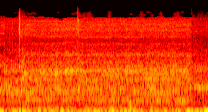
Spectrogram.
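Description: KitchenAid stand mixer running steadily, its dough hook kneading a ball of bread dough in the stainless steel bowl.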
